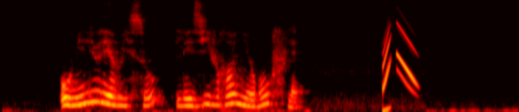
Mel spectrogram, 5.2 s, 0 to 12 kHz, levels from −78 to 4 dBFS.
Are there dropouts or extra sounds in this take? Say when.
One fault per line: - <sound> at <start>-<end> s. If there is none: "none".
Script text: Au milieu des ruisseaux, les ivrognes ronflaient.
- chirp at 3.8-4.2 s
